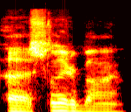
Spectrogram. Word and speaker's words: Schlitterbahn: I took my girls to the Schlitterbahn.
